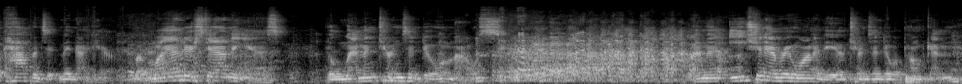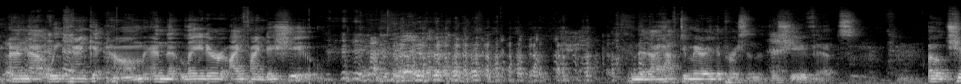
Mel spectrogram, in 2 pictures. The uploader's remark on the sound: Live from the Happy Endings Comedy Club in Sydney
